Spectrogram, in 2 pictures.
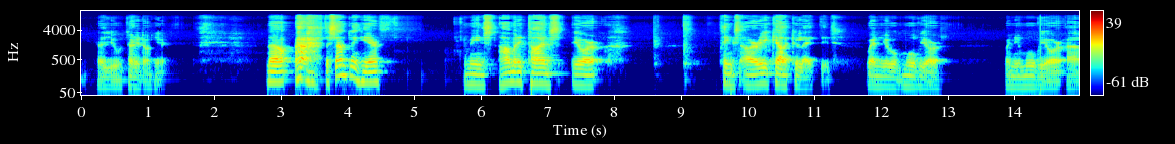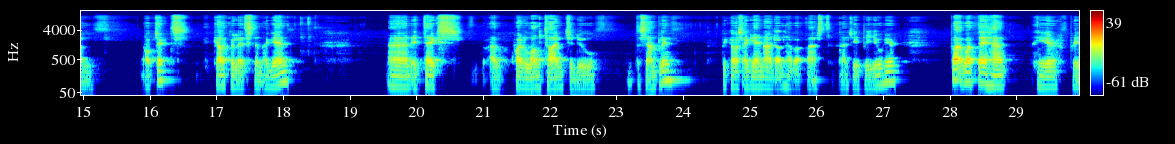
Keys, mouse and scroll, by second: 4.8 click, 6.9 click, 9.9 middle click, 12.5 middle click, 15.2 middle click, 18.3 click, 29.3 ctrl+z.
